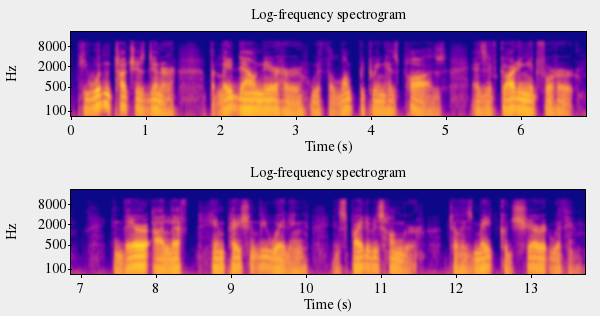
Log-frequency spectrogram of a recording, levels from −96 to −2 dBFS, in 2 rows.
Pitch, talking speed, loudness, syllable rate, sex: 100 Hz, 185 wpm, -20 LUFS, 4.7 syllables/s, male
